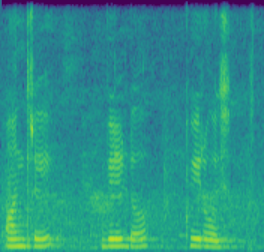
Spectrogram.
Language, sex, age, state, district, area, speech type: Goan Konkani, female, 18-30, Goa, Sanguem, rural, spontaneous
